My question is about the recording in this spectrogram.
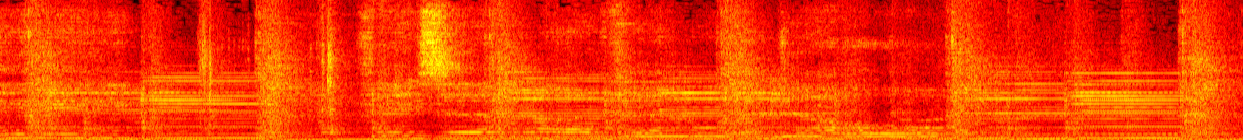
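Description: A live rock band playing: electric guitar and electric bass with drums, loud and steady, heard from within the audience.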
